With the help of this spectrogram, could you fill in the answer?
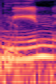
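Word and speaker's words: Mien: It's called Mean. It's spelled M-I-E-N.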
